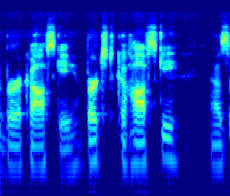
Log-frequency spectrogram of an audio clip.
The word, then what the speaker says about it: Burakovsky: believe the other night he said Bert Tarkovsky for Burakovsky.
